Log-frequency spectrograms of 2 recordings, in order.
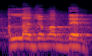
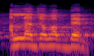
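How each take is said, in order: Both takes have the same delivery.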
